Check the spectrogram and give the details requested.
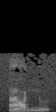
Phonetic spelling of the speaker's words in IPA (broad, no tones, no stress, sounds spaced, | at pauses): ã ʕ ə ɡ nː ʊ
